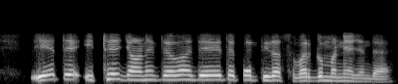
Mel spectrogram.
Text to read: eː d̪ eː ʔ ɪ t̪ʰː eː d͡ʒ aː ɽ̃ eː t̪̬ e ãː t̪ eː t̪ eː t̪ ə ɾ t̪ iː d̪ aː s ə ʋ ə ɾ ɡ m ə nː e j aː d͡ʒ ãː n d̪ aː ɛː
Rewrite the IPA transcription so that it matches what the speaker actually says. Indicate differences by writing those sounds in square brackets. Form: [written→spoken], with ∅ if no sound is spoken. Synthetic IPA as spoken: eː [d̪→t̪] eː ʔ ɪ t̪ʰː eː d͡ʒ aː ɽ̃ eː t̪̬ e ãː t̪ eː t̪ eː t̪ ə ɾ t̪ iː d̪ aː s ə ʋ ə ɾ ɡ m ə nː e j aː d͡ʒ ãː n d̪ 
